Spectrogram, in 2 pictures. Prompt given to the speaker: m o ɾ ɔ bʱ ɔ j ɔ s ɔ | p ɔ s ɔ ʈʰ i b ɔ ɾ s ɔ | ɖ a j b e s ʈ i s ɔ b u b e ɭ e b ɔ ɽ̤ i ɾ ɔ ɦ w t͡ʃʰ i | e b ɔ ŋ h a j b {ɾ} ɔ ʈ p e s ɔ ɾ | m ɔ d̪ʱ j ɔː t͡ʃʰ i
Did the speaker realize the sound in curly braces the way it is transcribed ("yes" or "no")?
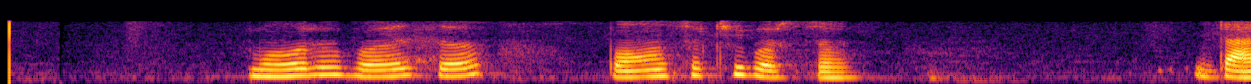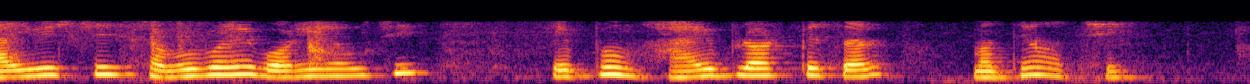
no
